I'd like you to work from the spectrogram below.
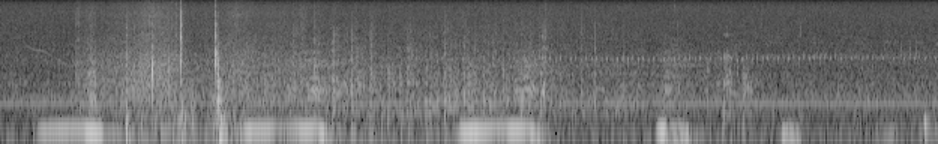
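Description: Male lions lying near a carcass on a morning safari drive at Djuma Game Reserve give soft, low contact calls, a series of short, moderately near grunting moans spaced a few seconds apart over a faint insect hum.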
